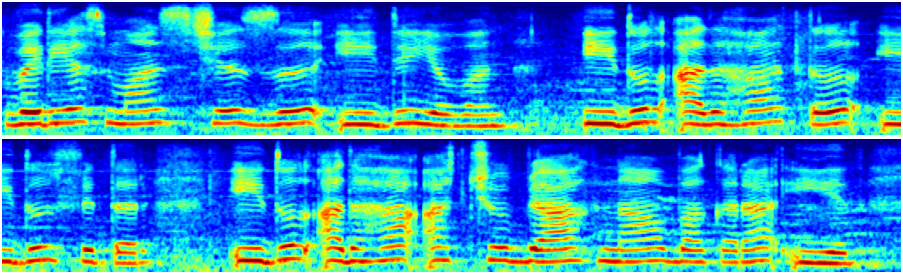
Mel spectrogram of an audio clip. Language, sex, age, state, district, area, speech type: Kashmiri, female, 18-30, Jammu and Kashmir, Kulgam, rural, spontaneous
